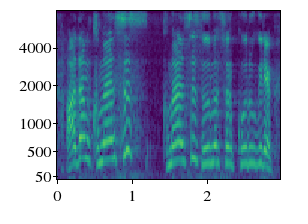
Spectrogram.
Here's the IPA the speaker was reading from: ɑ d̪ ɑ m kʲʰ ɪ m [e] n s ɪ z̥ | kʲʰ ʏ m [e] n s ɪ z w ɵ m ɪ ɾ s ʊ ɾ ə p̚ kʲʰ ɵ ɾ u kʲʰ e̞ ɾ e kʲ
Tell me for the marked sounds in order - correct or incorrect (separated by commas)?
incorrect, incorrect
